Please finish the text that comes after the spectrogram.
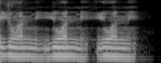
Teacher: So when we say this phrase you and me, so many times speaker do not pronounce this d sound, and they just say you and me. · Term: elision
